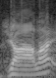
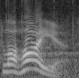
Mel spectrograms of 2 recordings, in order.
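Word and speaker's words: La Jolla: a lovely place jack that's not Lala it's La Hoya that's how you pronounce it in Spanish oh oh I didn't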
